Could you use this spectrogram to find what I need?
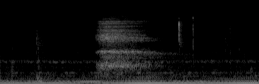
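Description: Loose papers rustle underfoot.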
